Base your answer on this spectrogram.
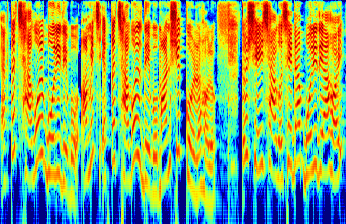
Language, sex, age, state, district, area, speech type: Bengali, female, 18-30, West Bengal, Nadia, rural, spontaneous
